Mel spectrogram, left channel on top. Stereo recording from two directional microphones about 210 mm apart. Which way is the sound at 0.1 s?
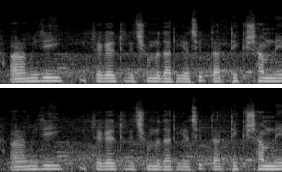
5° right (ahead or behind).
